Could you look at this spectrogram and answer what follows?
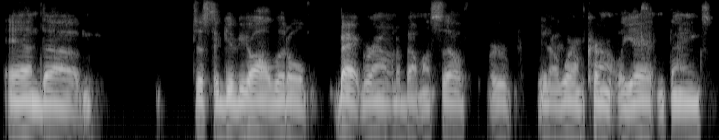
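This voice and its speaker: A man in his thirties, born in the Philippines and raised in the US, telling his life story slowly with many pauses and fillers. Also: on the low side, little pitch movement, dry recording, muffled recording. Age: 30s. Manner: slow, halting, many fillers and restarts. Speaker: podcast guest.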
